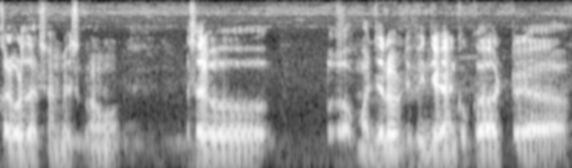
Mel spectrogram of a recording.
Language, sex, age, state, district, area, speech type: Telugu, male, 18-30, Telangana, Nalgonda, urban, spontaneous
